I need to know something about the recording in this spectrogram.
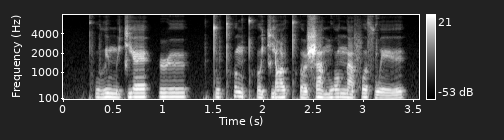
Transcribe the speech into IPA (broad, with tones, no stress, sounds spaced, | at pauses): kʰ u˨˩ l i˥˩ m i˨˩ t͡ɕ j ɛ˥ | ɻ ɻ̩˥ | t̪ u˨˩ t̪ʰ ɤ˥˩ ŋ t̪ʰ ɤ˨˩ t͡ɕ j ɑ˧˥ ʊ̯ t̪ʰ ɤ˨˩ ʂ ä˥˩ n̪ w ɔ˥ n̪ ä˨˩ f ɤ˥˩ s w e˨˩˦ ɪ̯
